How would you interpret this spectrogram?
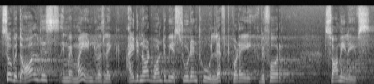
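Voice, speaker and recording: A middle-aged man tells a reflective personal story, often pausing with "uh" and "so". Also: on the high side. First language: not Hindi. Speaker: alumnus giving a talk. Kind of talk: personal spiritual talk. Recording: long reverb, faint background noise.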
